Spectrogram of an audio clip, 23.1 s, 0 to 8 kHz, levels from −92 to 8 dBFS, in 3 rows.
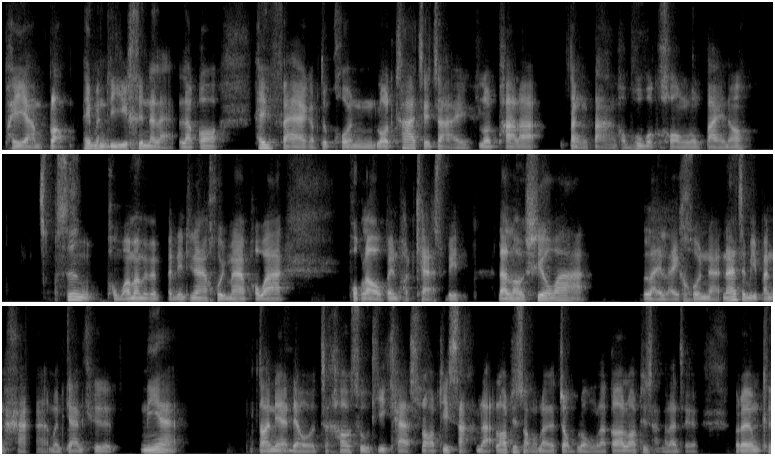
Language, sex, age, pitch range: Thai, male, 20-39, 95-120 Hz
